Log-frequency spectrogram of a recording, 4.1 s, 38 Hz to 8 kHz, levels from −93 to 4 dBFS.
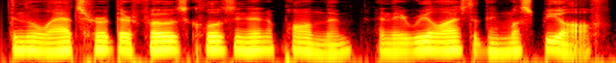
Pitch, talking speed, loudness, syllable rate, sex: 110 Hz, 265 wpm, -19 LUFS, 5.8 syllables/s, male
